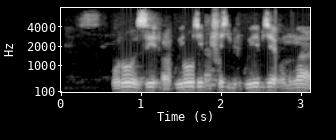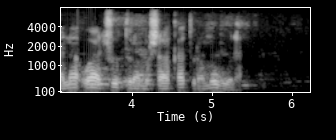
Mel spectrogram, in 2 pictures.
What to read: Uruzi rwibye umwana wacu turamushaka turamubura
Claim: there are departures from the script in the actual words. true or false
true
